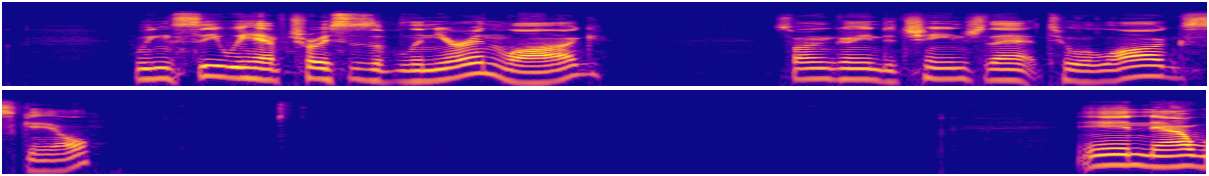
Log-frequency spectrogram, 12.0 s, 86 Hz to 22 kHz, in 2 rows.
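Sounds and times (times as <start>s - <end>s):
soft hiss: 0.0s - 12.0s
faint clicks: 6.8s - 7.6s, 10.0s - 10.8s.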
